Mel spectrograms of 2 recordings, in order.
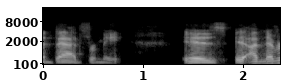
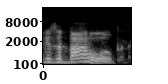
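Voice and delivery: higher-pitched mock innocence; sheepish excuse; 10 semitones higher, much faster than usual. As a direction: offer it as a feeble cover story. Retold sheepish excuse to security.

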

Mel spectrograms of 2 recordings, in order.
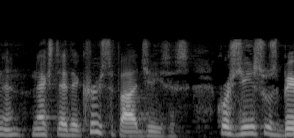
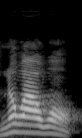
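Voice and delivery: louder, mildly defiant comeback; defiant retort; 2 semitones higher, 8 dB louder than usual. Acted. Simon Peter contradicting Jesus' prediction, defiant retort. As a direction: push back firmly and louder.

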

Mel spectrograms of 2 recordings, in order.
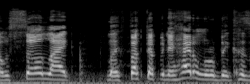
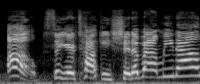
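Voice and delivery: loud, raised, accusing challenge; angry confrontation; 6 semitones higher, 6 dB louder than usual. Retold or imitated. Teller turning on a friend caught talking about her, loud accusing retort. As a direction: confront them, retelling it with force.

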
